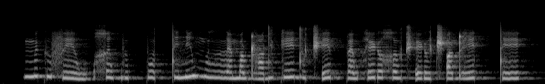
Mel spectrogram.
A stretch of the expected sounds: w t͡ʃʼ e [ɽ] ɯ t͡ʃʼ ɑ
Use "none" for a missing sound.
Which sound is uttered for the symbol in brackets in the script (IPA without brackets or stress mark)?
ɽ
